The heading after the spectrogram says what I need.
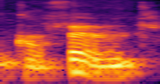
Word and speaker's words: confirm: A fetal blood sample should be taken to confirm. Attention ici, les R n'est pas prononcé. Au contraire, on prolonge la voyelle. Confirm, firm. Okay, should be taken to confirm fetal status before proceeding to an operative delivery.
